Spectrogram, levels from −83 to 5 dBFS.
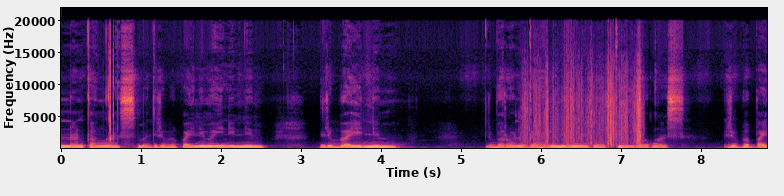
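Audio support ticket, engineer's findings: Cable scratch noise at 0.52–0.74 s and 5.72–7.29 s. Dense, uneven scratching over the speech. First burst nearly as loud as the signal, second about 10 dB down. Likely a worn cable or connector moved, contact resistance fluctuating.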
